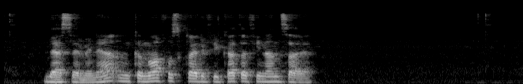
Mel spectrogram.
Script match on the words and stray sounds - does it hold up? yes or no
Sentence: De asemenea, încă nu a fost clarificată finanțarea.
yes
